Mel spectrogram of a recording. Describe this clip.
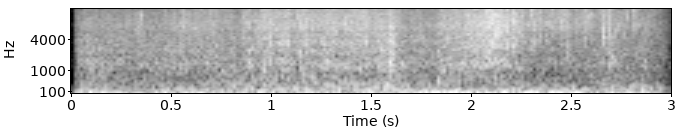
Giant breathing 26
One in the series of short clips for Sonokids omni pad project. A short clip of sea splashing near the Sea organ.
giant, sonokids-omni, sea-organ, breathing, field-recording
